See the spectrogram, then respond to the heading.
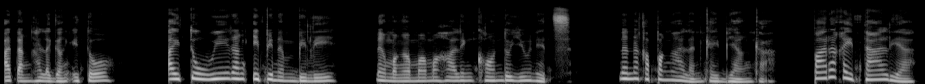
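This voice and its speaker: Woman, Filipino accent, dramatic scripted storytelling, lively swooping intonation, lowish pitch, dry sound. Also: dry recording. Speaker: audiobook narrator.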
